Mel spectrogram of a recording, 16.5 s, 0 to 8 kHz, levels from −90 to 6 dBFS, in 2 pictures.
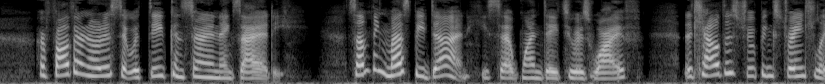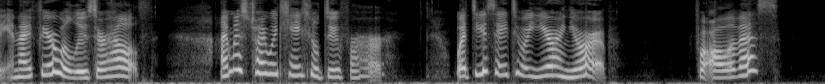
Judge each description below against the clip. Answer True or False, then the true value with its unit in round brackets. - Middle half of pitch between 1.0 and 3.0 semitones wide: False (5.3 semitones)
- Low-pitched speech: False (295 Hz)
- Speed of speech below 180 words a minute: False (195 wpm)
